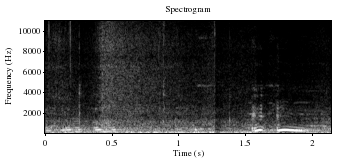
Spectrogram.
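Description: Brief untranscribed voice sounds, a short fragment near the start and another about three-quarters of the way in, over a steady low rumble of background noise.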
